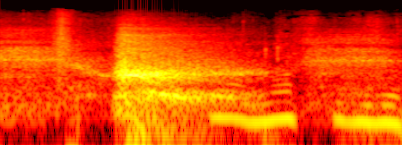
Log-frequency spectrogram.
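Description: A man's loud, breathy gasp about half a second in, falling in pitch, followed by two short low hums of the voice.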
